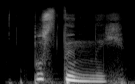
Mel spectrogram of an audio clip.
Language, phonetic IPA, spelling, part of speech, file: Russian, [pʊˈstɨnːɨj], пустынный, adjective, Ru-пустынный.ogg
- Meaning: 1. desert 2. deserted, empty (without people) 3. secluded, hermitlike (living in isolation, in a remote, unpopulated area)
